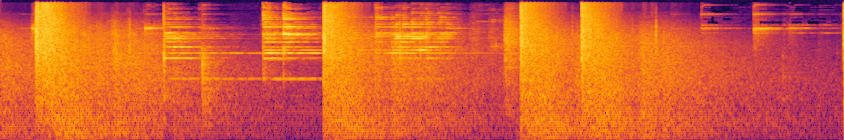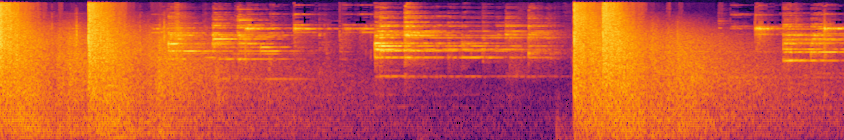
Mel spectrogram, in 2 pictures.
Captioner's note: gunfire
